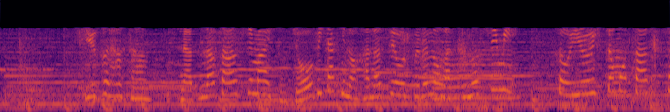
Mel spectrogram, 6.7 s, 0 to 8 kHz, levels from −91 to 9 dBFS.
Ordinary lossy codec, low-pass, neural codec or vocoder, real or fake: AAC, 16 kbps; 7.2 kHz; none; real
